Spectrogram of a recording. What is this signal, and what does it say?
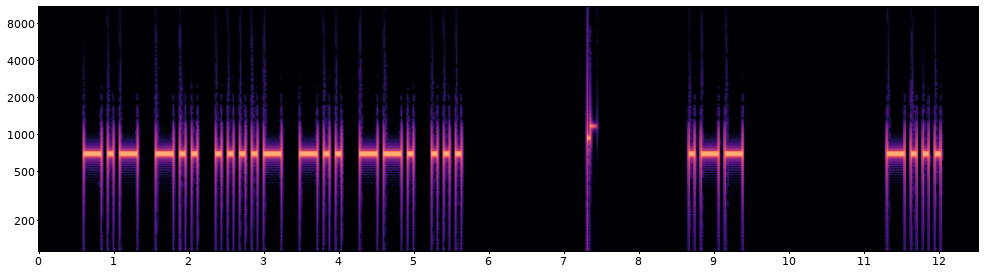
Morse code, heard as a keyed tone, about 15 wpm, spaced as for 10 wpm, 700 Hz. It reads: KD4DGS WB
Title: USA Call Signs - 6 Characters - 8x Character Spacing - 15wpm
